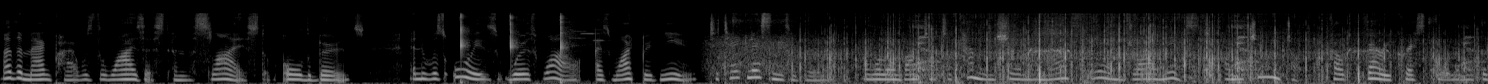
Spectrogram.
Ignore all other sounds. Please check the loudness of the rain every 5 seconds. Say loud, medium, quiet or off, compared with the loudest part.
off, loud, loud.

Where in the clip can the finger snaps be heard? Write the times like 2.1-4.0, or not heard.
4.6-6.0.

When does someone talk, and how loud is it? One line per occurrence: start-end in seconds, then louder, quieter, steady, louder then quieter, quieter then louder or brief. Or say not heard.
0.0-14.8 steady.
